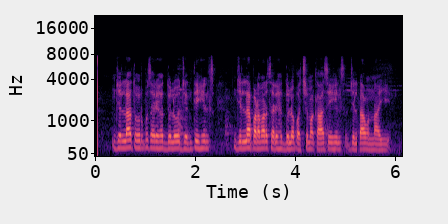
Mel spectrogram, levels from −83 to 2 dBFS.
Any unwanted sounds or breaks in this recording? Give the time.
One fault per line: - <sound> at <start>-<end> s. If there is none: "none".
- dropout at 5.2-5.3 s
